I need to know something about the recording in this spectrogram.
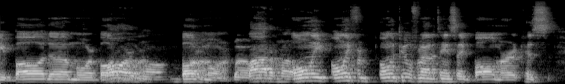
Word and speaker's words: Baltimore: Baltimore.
